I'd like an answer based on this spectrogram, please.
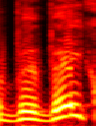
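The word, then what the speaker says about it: Vivek: those six invertebrates are VI rymes with cake ramaswami Uncle Tim Scott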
